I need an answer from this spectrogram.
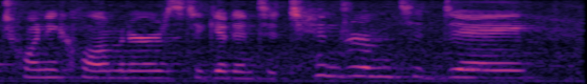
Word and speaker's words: Tyndrum: I'm going to do about 20 km to get into Tindrum today. Tendrum Tundrram. It's kind of pronounced both ways from there.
